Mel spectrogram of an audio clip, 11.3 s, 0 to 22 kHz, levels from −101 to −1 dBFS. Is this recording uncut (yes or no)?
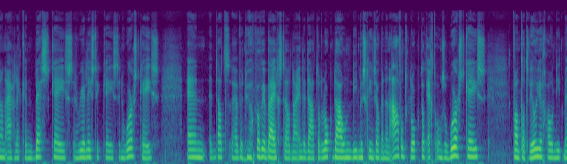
no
